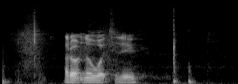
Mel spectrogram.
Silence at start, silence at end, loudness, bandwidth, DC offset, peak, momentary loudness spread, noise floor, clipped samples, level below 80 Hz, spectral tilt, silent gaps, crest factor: 0.05 s; 0.45 s; -24 LUFS; 15.5 kHz; under 0.1%; -6 dBFS; 17 LU; -43 dBFS; under 0.1%; -56 dBFS; -5.5 dB/octave; none; 22 dB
